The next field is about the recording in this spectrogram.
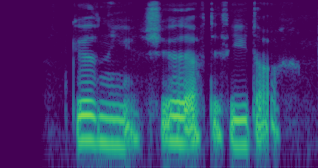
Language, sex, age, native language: Icelandic, male, 14, German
